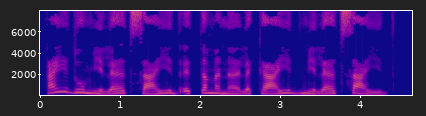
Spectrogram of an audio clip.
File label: happy birthday my dear Arabic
